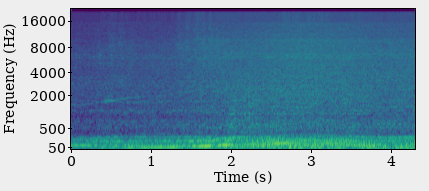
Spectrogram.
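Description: A car engine running with a 6L80E automatic transmission on a lift, controlled by an aftermarket trans controller. It gives a steady mid-pitched hum that swells slightly as it shifts up through the gears, with no talking.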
